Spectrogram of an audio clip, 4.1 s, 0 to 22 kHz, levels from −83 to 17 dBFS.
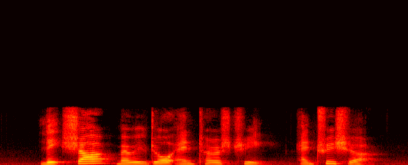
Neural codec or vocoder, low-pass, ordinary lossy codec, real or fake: codec, 16 kHz, 0.8 kbps, ZipCodec; none; none; fake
